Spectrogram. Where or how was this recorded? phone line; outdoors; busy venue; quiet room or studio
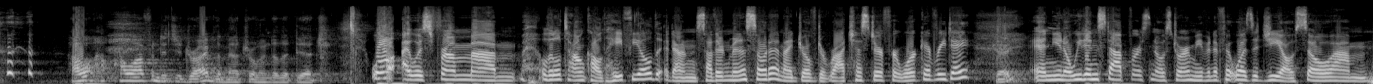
busy venue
